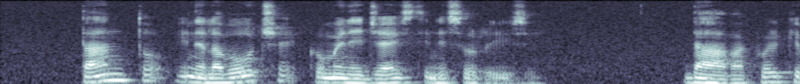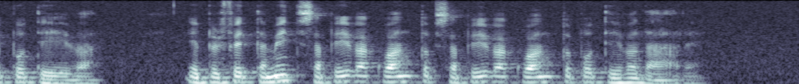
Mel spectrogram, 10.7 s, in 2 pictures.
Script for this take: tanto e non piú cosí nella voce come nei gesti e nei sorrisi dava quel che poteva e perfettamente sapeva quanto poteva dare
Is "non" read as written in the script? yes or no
no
